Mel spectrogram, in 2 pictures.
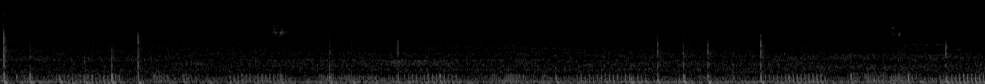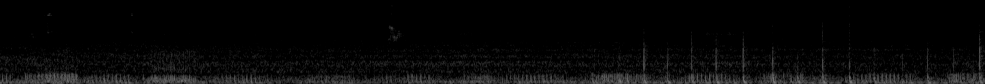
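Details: Black house cat purring steadily while kneading with its claws and biting, content; low rumbling pulses in rhythmic waves about once a second, with a few faint clicks and scratches.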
